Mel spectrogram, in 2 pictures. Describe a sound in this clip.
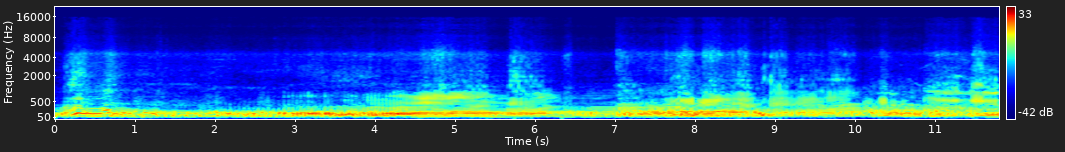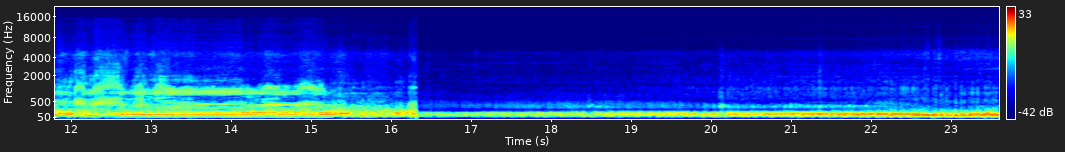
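Dirt bike engines rev and roar close by.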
